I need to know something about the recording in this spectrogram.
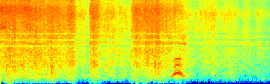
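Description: Clear plastic packaging crinkling and rustling as a hand rummages through it inside a cardboard box, dying away near the end.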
